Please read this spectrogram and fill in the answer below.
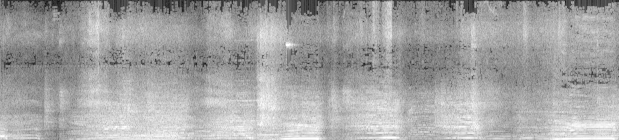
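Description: Several cattle mooing in a stockyard, one long call after another, often overlapping.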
